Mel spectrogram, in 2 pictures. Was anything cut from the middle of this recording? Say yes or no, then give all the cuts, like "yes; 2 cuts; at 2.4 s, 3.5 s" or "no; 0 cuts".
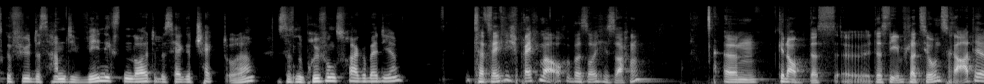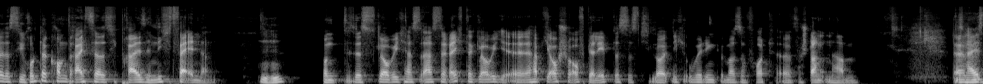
yes; 2 cuts; at 2.7 s, 16.2 s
